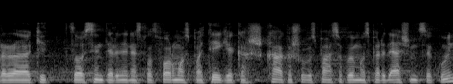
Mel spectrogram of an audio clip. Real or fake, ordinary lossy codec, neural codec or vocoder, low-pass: real; AAC, 48 kbps; none; 7.2 kHz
